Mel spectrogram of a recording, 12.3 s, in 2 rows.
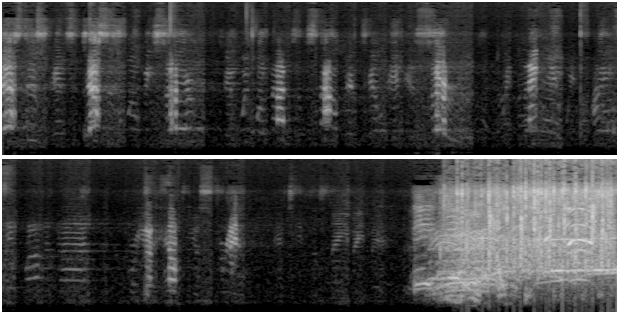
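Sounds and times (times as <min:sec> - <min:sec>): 
man speaking at a protest in Niagara Square, Downtown Buffalo: 0:00.0 - 0:10.1
protest crowd cheering and clapping in Niagara Square, Downtown Buffalo: 0:10.2 - 0:12.3.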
